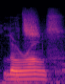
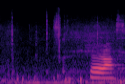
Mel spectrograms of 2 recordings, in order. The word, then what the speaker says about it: Laurence: It's It's like Laurence. Laurence is like a boy name in Yeah. English, but in French it's actually a girl name.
